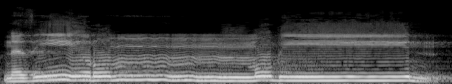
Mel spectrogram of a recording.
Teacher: حروف یرملون میں سے میم ہے، آپ نے ادغام کرنا ہے غنہ کے ساتھ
